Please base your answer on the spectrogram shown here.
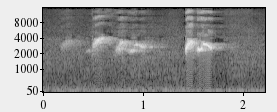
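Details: Young caged red-whiskered bulbul, eight months old and newly moulted, giving two bright, clear whistled phrases, the second louder and fuller; a soft hum continues behind.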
